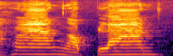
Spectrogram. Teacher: Từ này cô lưu ý các con vần oa và vần an. Vần oa khi các con đọc thì tròn môi lại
